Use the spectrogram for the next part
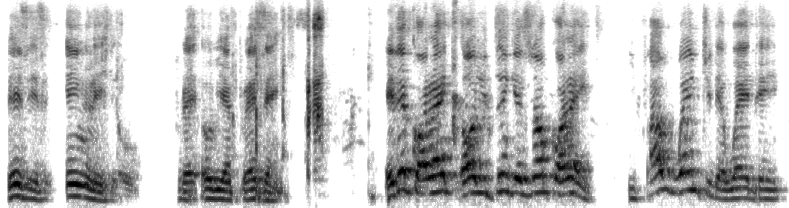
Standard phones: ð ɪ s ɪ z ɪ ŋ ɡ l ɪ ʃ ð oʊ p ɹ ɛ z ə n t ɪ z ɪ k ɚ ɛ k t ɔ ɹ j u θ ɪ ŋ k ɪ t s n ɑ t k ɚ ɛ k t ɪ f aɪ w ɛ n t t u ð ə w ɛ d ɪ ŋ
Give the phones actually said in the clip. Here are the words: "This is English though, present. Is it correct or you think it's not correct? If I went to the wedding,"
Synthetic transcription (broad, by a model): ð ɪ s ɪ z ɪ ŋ ɡ l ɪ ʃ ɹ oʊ p ɹ ɛ z ə n t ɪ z ɪ k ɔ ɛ k t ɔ l j u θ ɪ ŋ k ɪ t s n ɑ t k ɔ ɛ k t ɪ f aɪ w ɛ n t t u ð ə w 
